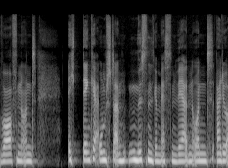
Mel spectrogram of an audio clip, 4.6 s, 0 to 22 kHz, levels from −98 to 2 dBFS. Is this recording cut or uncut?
cut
